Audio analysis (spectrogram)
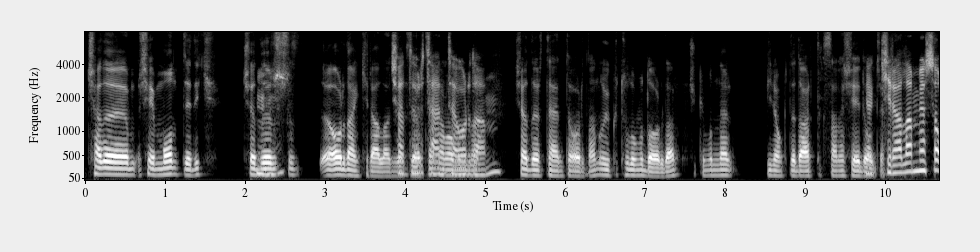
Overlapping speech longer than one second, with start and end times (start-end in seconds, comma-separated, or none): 3.8-5.0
